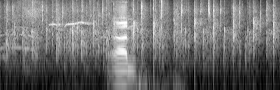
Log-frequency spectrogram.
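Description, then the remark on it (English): A crowd claps steadily for a church worship team, the sharp irregular claps running through the whole stretch, with a brief loud voiced cheer partway in and some voices mixed in underneath. “Can we give the worship team a round of applause, please?”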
